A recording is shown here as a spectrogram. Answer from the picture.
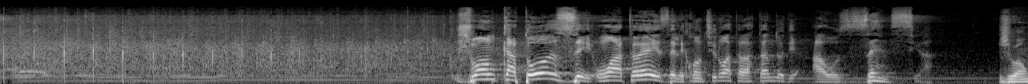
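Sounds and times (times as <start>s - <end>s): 
audience applauding: 0.0s - 6.6s
speech: 4.6s - 9.4s, 10.0s - 10.2s.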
